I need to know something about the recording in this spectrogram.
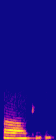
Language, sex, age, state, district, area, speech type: Malayalam, female, 18-30, Kerala, Kozhikode, rural, conversation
